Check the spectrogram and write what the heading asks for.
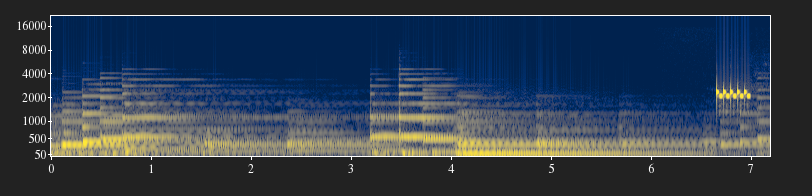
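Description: A mobile phone ringtone plays a simple electronic melody of sustained, steady notes, loud, with no voices, ending in a brighter, higher-pitched burst, as a phone rings shortly before its owner enters the ICU.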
